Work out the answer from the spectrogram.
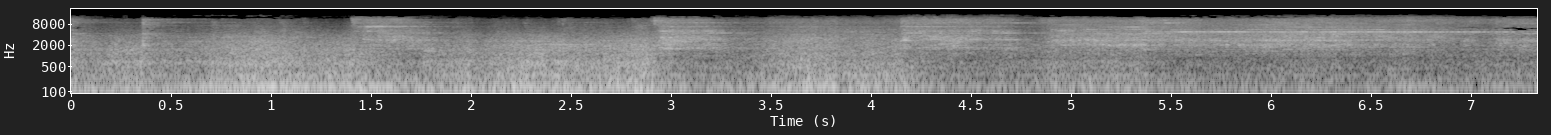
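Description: Double-stack intermodal freight train rolling past: the steady rumble and rattle of loaded container well cars on the rails, with occasional sharp knocks and a faint high-pitched wheel squeal.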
